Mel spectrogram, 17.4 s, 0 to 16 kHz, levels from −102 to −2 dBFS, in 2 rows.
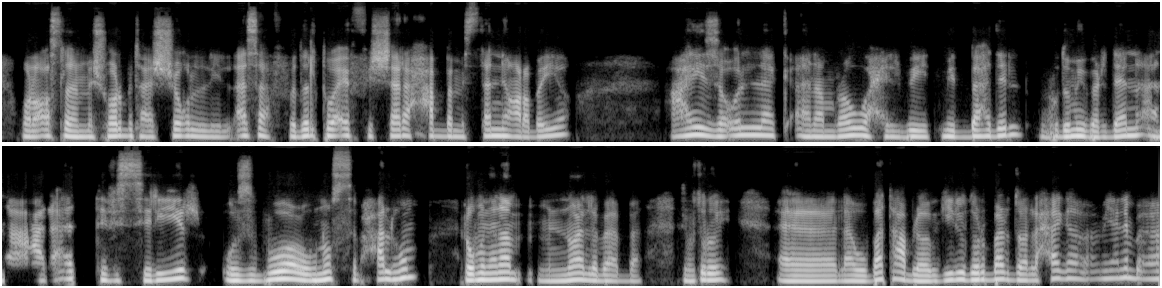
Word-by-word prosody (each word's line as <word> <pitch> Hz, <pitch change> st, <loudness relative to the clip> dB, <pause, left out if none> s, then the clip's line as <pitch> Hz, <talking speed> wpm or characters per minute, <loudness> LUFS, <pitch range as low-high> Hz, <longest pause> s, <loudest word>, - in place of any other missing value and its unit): وأنا 155 Hz, +1 st, 0 dB
أصلًا 170 Hz, -1 st, +1 dB
المشوار 150 Hz, +3 st, +1 dB
بتاع 165 Hz, -3 st, -4 dB
الشغل 165 Hz, +2 st, -1 dB
للأسف 160 Hz, +3 st, -4 dB
فضلت 170 Hz, +3 st, -1 dB
واقف 175 Hz, -1 st, 0 dB
في -, -, -22 dB
الشارع 170 Hz, +2 st, 0 dB
حبة 165 Hz, -2 st, -4 dB
مستني 170 Hz, +3 st, 0 dB
عربية، 155 Hz, +5 st, -1 dB, 0.8 s
عايز 175 Hz, +1 st, +2 dB
أقول 185 Hz, +4 st, +1 dB
لك 185 Hz, -2 st, -2 dB
أنا 155 Hz, -3 st, -1 dB
مروّح 165 Hz, +3 st, 0 dB
البيت 150 Hz, 0 st, -2 dB
متبهدل 165 Hz, +5 st, 0 dB
وهدومي 155 Hz, +4 st, +2 dB
بردانة 155 Hz, +5 st, 0 dB
أنا 160 Hz, -, -4 dB, 0.4 s
رقدت 200 Hz, 0 st, -4 dB
في 165 Hz, -3 st, -2 dB
السرير 170 Hz, +7 st, +1 dB, 0.3 s
أسبوع 155 Hz, +6 st, +5 dB
ونُص 170 Hz, +2 st, +3 dB
بحالهم 190 Hz, +8 st, +1 dB, 0.4 s
رغم 165 Hz, +2 st, +7 dB
إن 175 Hz, -, +6 dB
أنا 185 Hz, -1 st, +5 dB
من 145 Hz, -, -5 dB
النوع 150 Hz, +5 st, +2 dB
اللي 160 Hz, -3 st, +1 dB
ب -, -, -5 dB
ب 140 Hz, 0 st, -5 dB
زي 140 Hz, -, -10 dB, 0.3 s
ما 140 Hz, -, -1 dB
تقول 170 Hz, +2 st, +2 dB
إيه 170 Hz, -1 st, -4 dB, 0.4 s
آآ، 140 Hz, 0 st, +2 dB
لو 145 Hz, 0 st, +1 dB
باتعب 180 Hz, 0 st, 0 dB
أو 140 Hz, -1 st, +4 dB
بييجي 150 Hz, +4 st, -1 dB
لي 180 Hz, -, +3 dB
دور 175 Hz, +1 st, +3 dB
برد 180 Hz, -1 st, 0 dB
ولا 160 Hz, -1 st, -1 dB
حاجة 200 Hz, +1 st, -5 dB
يعني 215 Hz, +3 st, -3 dB
ب 215 Hz, -, -4 dB
165 Hz, 185 wpm, -23 LUFS, 150-180 Hz, 0.8 s, رغم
